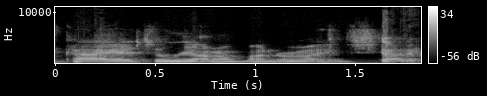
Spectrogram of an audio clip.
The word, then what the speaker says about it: Kaiya: Our next volunteer who is also here is Kaiya Giuliano-Monroy. Sorry, Kayla, Kaiya. - Is it Kaiya or is it Kaiya? - It's Kaiya Giuliano-Monroy, she got it right the first time.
